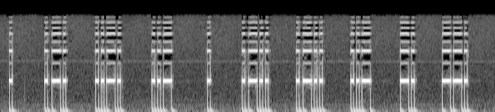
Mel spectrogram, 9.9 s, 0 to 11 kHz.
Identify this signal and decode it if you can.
Morse code, heard as a keyed tone, about 21 wpm, spaced as for 11 wpm, 850 Hz. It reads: ERFUELLUNG
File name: Morsen / Kurs A 20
